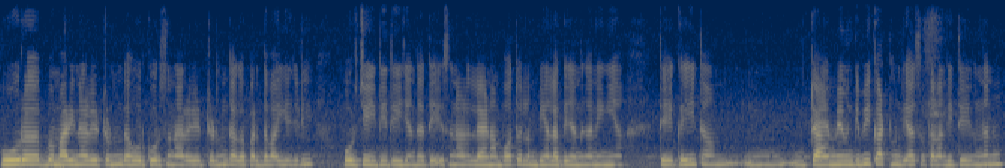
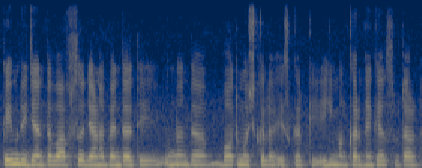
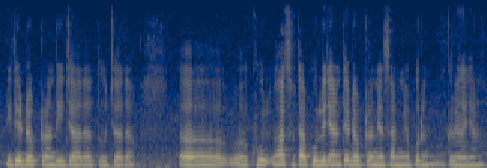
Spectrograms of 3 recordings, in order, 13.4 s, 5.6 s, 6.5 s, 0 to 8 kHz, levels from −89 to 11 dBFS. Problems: none marked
